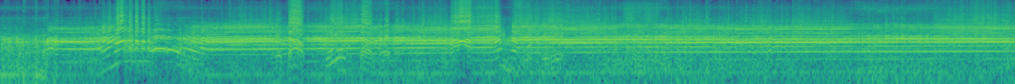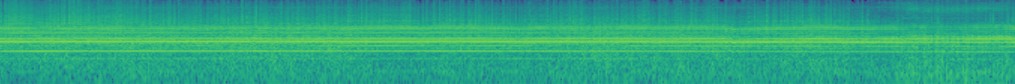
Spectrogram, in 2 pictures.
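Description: A motorcycle engine hums steadily, its pitch shifting through gear changes early on.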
